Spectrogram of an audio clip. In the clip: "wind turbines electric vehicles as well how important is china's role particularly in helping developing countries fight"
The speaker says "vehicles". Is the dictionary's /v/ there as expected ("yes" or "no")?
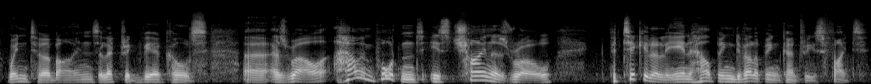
yes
